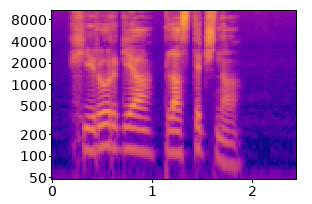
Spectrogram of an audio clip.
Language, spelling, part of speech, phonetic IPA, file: Polish, chirurgia plastyczna, noun, [xʲiˈrurʲɟja plaˈstɨt͡ʃna], Pl-chirurgia plastyczna.ogg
